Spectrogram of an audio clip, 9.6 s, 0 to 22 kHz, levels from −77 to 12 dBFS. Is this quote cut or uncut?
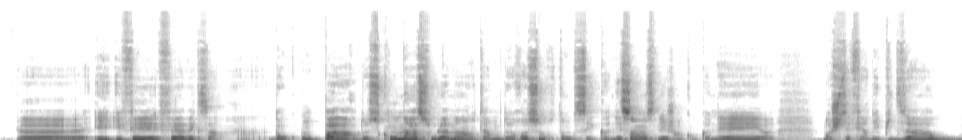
uncut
